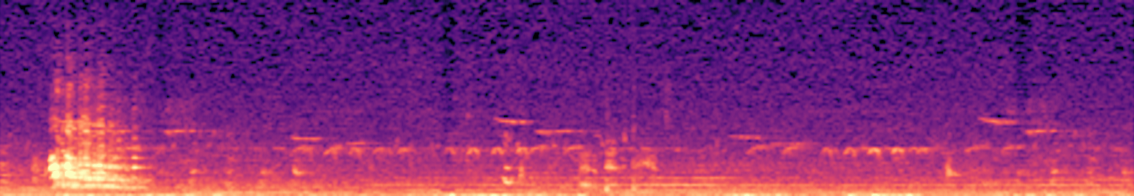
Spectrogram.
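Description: Wild turkeys in a Kansas flock fly down from roost, a brief loud burst of wingbeats and gobbling up close, followed by quieter scattered clucks and rustling in the field.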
